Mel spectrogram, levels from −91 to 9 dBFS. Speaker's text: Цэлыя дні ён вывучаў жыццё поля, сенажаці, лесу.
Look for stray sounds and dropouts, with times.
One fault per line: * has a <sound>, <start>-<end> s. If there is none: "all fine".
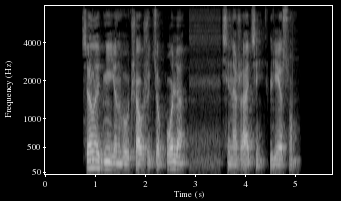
all fine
